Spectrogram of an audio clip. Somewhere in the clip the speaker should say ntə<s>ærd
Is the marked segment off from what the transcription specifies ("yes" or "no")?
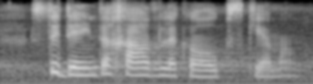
yes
